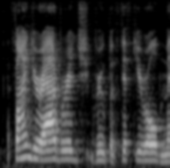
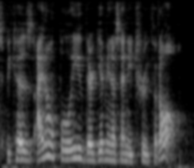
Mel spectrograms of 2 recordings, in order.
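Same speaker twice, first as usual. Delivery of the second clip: normal talking voice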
